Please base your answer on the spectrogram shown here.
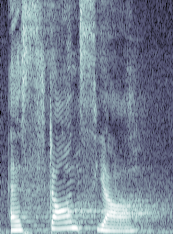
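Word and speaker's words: estancia: Estansia. Are there any alternate pronunciations?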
